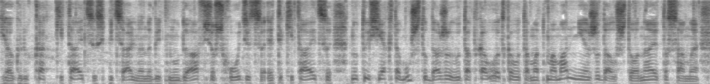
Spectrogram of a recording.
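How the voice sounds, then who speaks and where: Very even loudness, a very fast pace, and noticeable background noise. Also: man. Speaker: podcast host. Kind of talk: casual chat. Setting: video call.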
